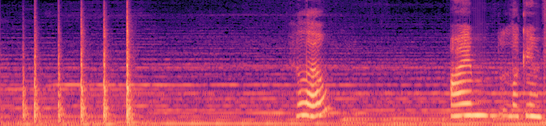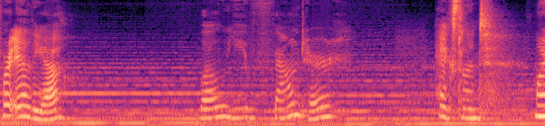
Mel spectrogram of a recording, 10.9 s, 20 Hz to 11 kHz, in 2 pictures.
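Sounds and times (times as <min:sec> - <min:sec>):
sharp knocking on a door: 0:00.1 - 0:01.5
speech: 0:03.0 - 0:03.4, 0:04.6 - 0:06.2, 0:07.4 - 0:09.0, 0:09.8 - 0:10.9.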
